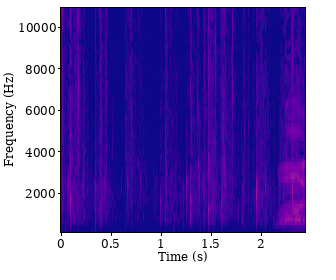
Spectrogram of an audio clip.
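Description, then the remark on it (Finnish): An audience at a live-recorded event applauds the man behind the mixing desk, a steady, dense patter of clapping lasting a couple of seconds, ending in a brief high, tonal cheer or whoop as the clapping continues. “Annetaan hänellekin aplodit.”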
